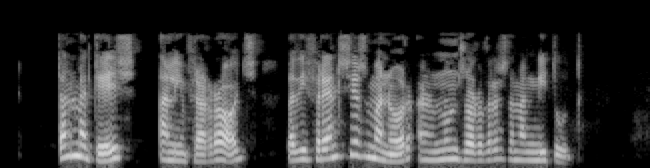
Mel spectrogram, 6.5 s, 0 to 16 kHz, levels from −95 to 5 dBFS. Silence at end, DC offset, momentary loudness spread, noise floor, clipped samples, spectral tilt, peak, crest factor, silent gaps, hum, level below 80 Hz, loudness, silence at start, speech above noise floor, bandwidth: 0.8 s; under 0.1%; 9 LU; -77 dBFS; under 0.1%; -5 dB/octave; -2 dBFS; 18 dB; none; none; -62 dBFS; -18 LUFS; 0.6 s; 59 dB; 7.8 kHz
